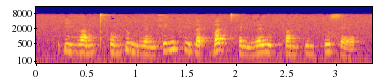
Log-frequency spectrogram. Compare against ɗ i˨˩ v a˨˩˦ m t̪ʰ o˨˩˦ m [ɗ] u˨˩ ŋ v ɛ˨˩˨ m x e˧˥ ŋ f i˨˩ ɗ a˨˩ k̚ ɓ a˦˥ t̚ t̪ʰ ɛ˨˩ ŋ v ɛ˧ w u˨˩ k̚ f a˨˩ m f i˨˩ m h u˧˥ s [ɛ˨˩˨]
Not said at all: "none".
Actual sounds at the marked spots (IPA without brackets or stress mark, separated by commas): ɗ, ɛ˨˩˨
